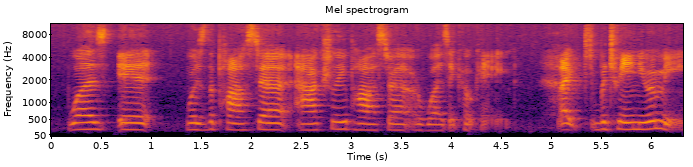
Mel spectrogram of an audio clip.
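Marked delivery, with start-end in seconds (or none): none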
